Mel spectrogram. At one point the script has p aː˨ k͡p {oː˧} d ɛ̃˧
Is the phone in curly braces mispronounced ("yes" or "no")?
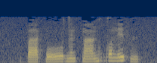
yes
